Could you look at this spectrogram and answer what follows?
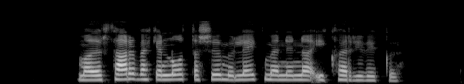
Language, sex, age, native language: Icelandic, female, 40-49, Icelandic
